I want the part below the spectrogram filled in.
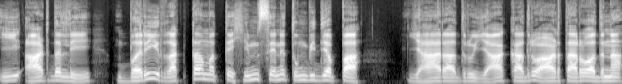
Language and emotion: Kannada, disgusted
